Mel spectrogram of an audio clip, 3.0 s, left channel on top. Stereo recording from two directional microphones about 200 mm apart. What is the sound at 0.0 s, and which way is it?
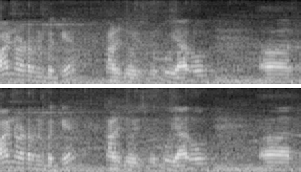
Speech, centre (ahead or behind).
